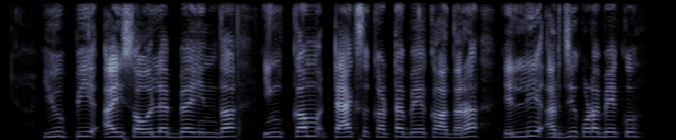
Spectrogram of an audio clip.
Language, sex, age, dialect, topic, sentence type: Kannada, male, 31-35, Northeastern, banking, question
